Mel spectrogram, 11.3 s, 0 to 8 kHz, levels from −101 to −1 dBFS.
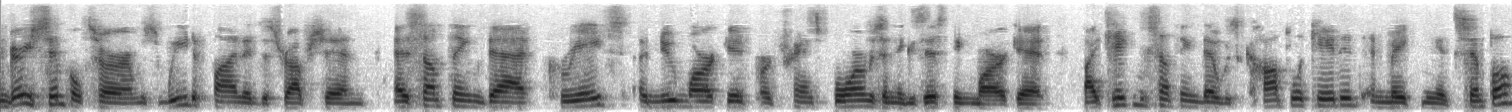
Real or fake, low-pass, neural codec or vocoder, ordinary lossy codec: real; 7.2 kHz; none; AAC, 32 kbps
